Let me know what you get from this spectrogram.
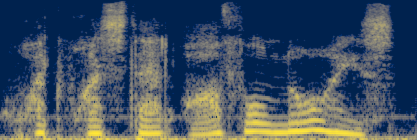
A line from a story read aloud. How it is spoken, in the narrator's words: she whispered, shrinking close to him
